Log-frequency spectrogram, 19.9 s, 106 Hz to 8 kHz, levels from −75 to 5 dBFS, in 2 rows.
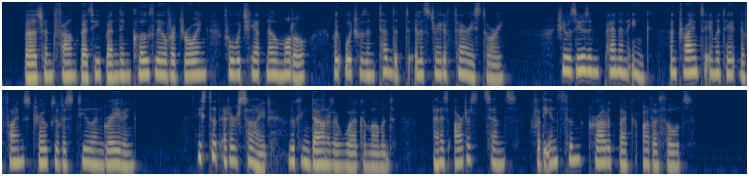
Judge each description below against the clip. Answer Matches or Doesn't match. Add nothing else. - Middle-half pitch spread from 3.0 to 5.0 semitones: Doesn't match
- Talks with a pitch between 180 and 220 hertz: Matches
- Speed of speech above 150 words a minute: Matches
